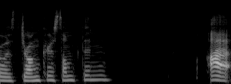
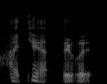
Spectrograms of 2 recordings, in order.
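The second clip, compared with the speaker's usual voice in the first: scared whisper; 6 semitones lower, 6 dB quieter, faster than usual. Real, not acted. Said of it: "I'm too scared".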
